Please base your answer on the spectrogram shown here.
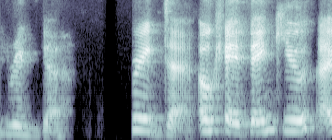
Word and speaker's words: Brigde: i pronounce it right are you male britia i say brigda frigda okay thank you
